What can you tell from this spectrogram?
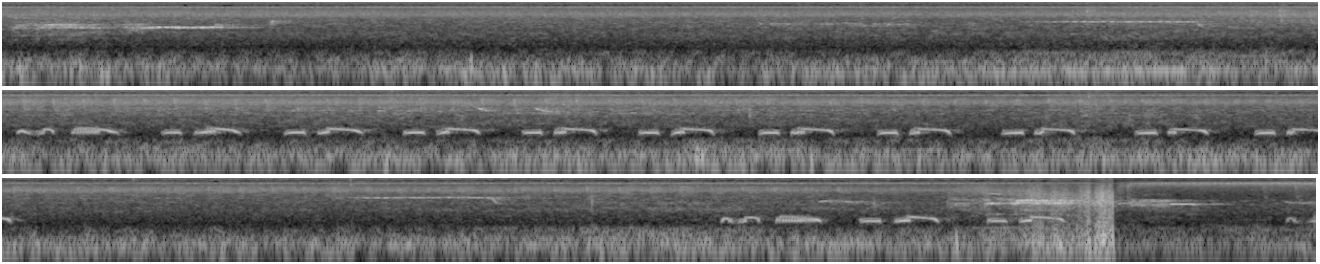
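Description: Spotted dove cooing in a long run of short, repeated coos, about two a second, then a shorter run a few seconds later; small birds chirp faintly and high above it. A sharp, loud knock near the end is the loudest sound.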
